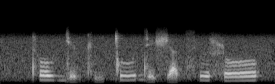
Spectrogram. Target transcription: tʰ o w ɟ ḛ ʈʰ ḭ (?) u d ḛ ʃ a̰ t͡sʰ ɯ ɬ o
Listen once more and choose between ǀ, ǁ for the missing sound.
ǀ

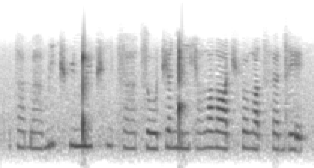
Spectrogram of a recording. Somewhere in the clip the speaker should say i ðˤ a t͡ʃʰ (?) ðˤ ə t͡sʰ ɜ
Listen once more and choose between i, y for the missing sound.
y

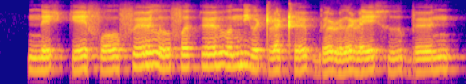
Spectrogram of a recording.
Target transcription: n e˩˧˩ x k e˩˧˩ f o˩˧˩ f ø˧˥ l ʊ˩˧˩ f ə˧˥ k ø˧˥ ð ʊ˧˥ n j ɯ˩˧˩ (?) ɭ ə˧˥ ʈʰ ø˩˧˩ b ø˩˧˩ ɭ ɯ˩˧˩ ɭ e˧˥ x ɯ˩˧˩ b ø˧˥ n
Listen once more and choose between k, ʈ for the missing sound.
ʈ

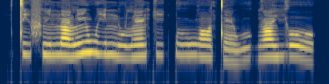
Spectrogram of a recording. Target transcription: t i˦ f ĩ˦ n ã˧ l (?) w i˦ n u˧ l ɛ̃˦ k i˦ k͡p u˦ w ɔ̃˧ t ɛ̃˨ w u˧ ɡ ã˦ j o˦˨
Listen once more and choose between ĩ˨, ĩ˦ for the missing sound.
ĩ˦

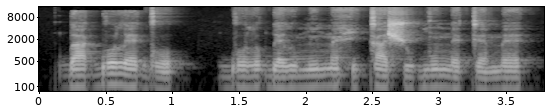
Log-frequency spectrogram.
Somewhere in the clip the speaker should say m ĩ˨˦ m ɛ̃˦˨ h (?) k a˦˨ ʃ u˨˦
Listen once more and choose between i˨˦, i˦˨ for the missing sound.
i˨˦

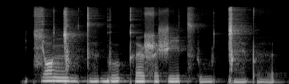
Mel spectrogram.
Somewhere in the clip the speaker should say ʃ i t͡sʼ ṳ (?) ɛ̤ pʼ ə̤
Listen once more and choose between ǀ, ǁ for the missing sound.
ǀ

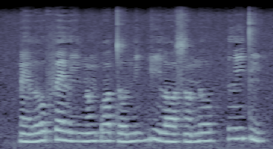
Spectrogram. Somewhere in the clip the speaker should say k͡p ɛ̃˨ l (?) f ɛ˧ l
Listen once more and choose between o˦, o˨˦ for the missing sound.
o˨˦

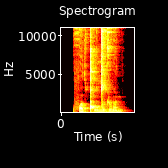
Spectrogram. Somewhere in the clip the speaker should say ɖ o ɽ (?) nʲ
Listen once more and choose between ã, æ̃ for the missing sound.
ã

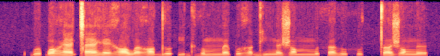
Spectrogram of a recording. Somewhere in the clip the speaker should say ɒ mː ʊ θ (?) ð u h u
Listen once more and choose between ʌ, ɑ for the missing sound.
ʌ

